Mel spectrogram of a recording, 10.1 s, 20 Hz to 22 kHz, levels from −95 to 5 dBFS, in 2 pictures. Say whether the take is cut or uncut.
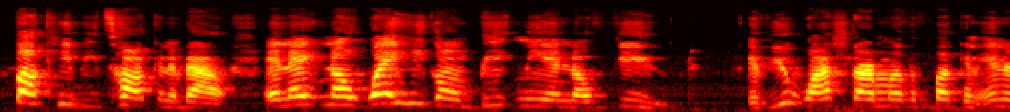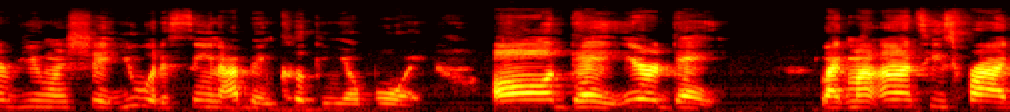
uncut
